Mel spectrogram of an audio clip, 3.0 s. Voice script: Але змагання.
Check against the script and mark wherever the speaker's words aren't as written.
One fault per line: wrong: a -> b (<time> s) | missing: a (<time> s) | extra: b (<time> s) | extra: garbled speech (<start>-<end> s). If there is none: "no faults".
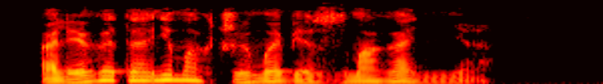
extra: гэта немагчыма без (0.5 s)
